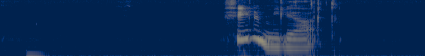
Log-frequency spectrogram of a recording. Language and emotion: Russian, neutral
